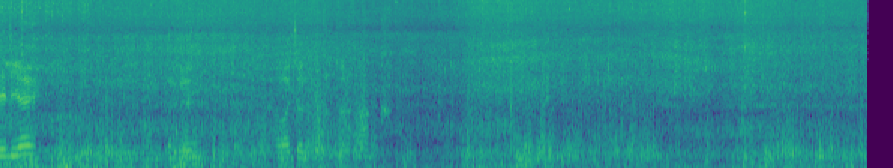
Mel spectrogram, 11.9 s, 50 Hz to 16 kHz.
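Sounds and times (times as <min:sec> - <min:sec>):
wind gusting on microphone: 0:00.0 - 0:11.6.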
